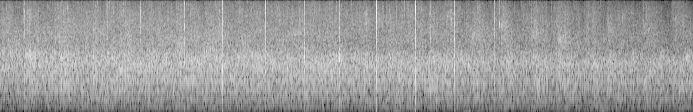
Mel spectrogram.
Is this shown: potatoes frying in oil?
no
